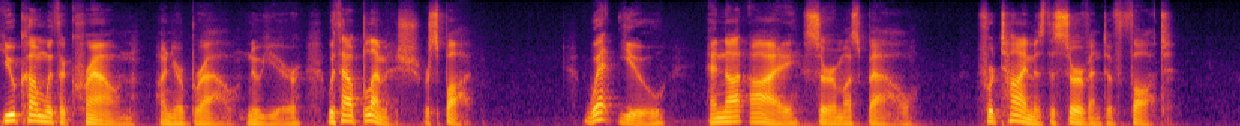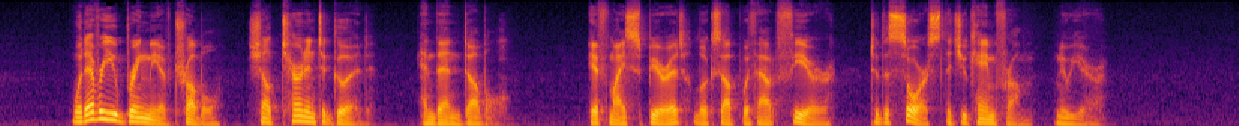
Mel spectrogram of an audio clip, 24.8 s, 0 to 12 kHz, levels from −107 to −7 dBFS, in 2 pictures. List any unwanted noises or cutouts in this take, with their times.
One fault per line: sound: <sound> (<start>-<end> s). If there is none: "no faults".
no faults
